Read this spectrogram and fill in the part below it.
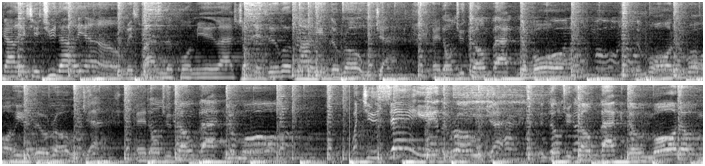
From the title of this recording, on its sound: recorded live at the Wesley Anne 05/12/2015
